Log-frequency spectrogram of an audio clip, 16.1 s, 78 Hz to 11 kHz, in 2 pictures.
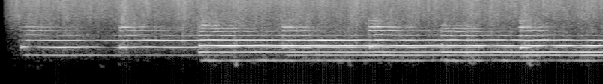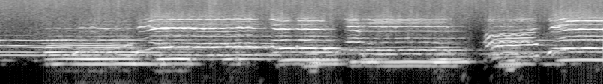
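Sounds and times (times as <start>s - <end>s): bell chimes ringing: 0.3s - 16.0s.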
